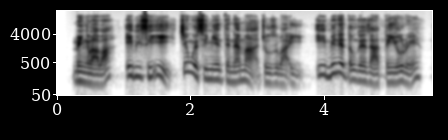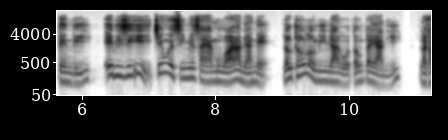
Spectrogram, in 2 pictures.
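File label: Burmese, Myanmar, male, voice over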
